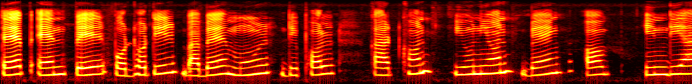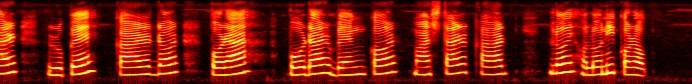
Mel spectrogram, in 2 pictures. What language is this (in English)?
Assamese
